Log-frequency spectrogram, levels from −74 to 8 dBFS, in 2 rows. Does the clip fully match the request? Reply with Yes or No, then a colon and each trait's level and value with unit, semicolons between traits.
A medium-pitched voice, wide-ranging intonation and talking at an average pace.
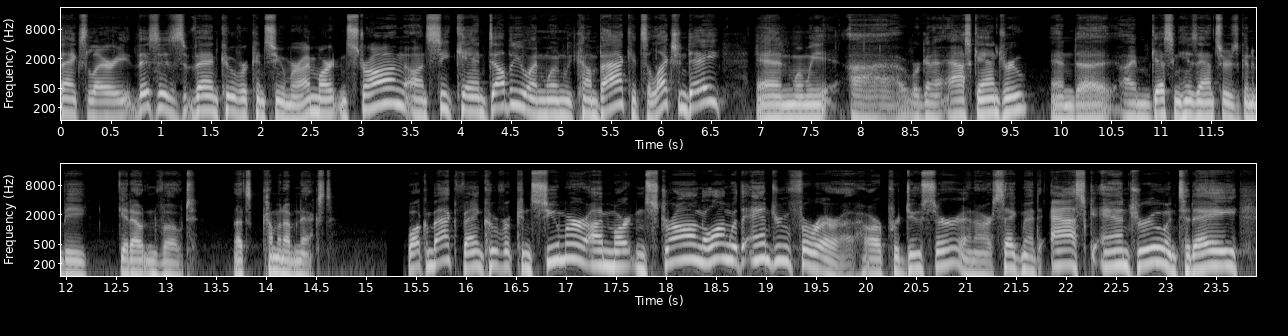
Yes: medium, 150 Hz; wide, 6.8 semitones; average, 165 wpm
